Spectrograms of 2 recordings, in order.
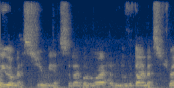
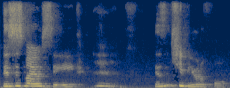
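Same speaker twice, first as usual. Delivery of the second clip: mock proud owner; 5 semitones higher than usual. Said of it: "Pretend it's your O C".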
